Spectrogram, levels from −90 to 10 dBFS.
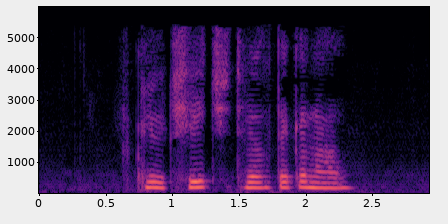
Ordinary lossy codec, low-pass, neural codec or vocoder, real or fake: MP3, 32 kbps; 5.4 kHz; codec, 16 kHz, 2 kbps, FreqCodec, smaller model; fake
